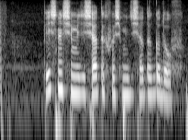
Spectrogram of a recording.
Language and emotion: Russian, neutral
